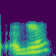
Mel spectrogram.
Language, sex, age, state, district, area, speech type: Odia, female, 45-60, Odisha, Puri, urban, conversation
